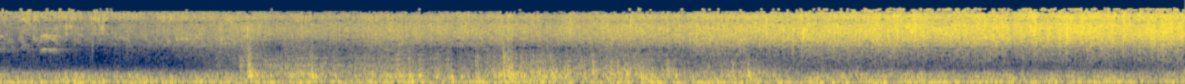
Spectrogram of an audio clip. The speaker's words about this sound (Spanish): Es el maravilloso sonido de la tormenta que por fin rompe en esta ocasión. En este año realmente hemos tenido todos ocasión prácticamente de oírlo.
